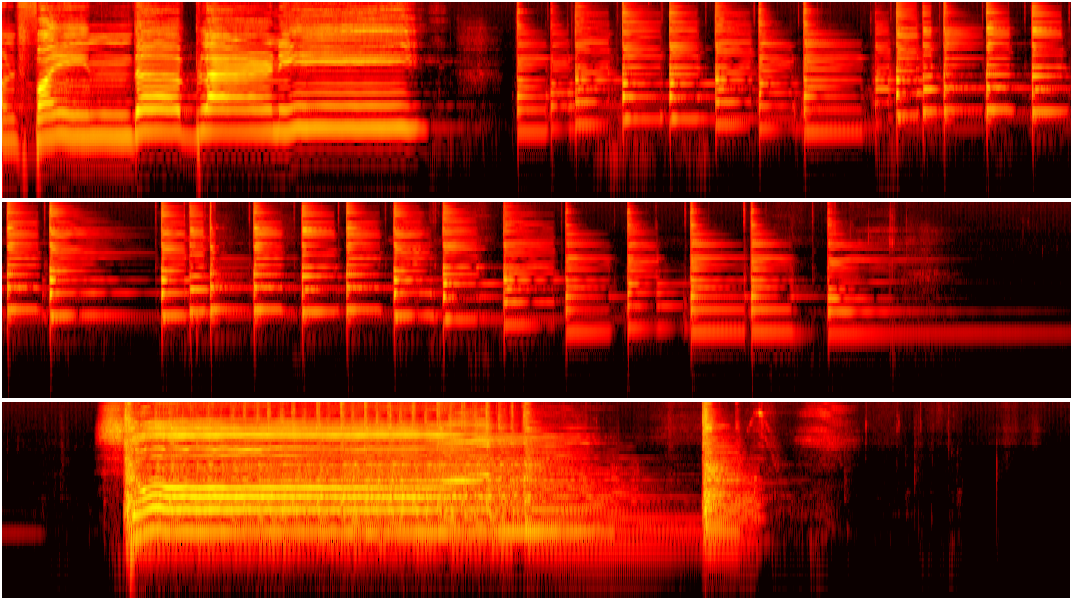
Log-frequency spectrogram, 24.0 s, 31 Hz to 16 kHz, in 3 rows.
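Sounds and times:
plucked banjo: 0:03.8 - 0:16.1, 0:16.8 - 0:21.9.

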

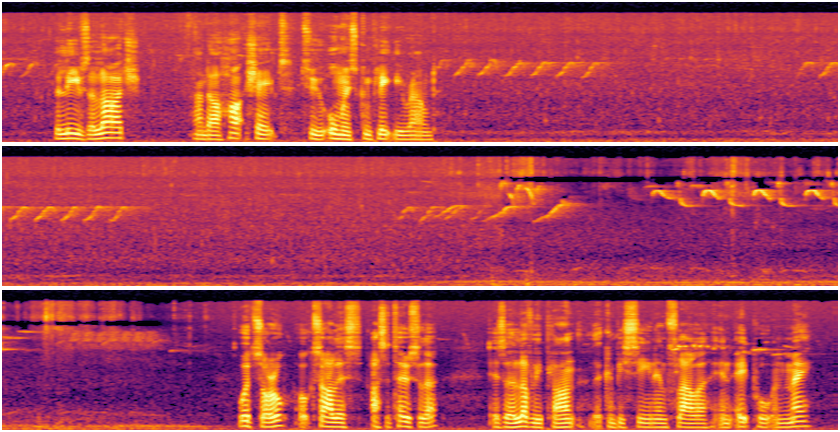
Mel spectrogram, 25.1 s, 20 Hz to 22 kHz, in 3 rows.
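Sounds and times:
small songbirds singing: 0:00.0 - 0:10.0, 0:11.8 - 0:24.9
low steady hum: 0:00.0 - 0:23.2.

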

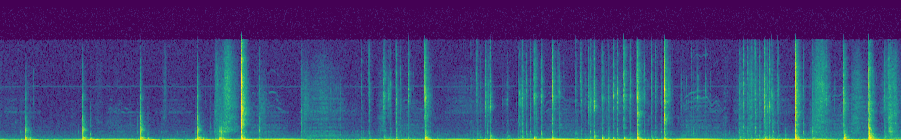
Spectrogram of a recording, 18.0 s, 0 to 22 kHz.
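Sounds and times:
typing on computer keyboard: 0:09.5 - 0:14.1, 0:14.8 - 0:16.1.

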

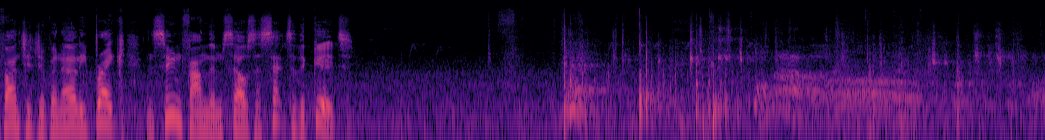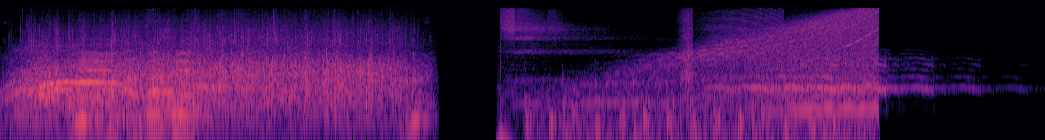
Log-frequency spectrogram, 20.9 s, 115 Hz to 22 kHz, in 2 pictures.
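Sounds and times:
racket hitting tennis ball: 0:05.5 - 0:07.6
crowd cheering and applause: 0:10.4 - 0:14.8.

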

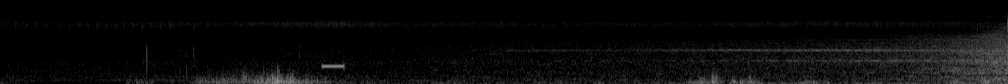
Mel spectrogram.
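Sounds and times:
wind buffeting microphone: 0:01.9 - 0:03.4, 0:06.7 - 0:08.6
short electronic beep: 0:03.2 - 0:03.5.

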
